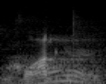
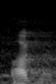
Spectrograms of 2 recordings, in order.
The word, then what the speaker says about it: Wagner: Well, it's spelled W-A, but in Austria and in German, the W's are pronounced like V's, like Wagner. Wagner.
